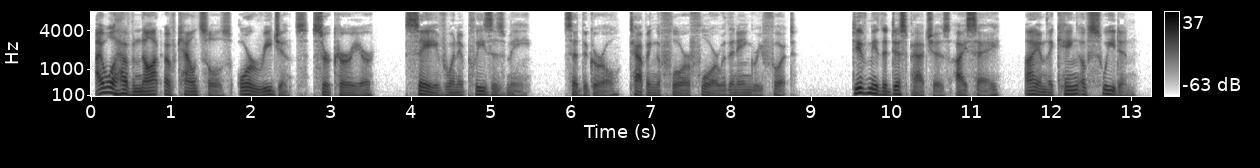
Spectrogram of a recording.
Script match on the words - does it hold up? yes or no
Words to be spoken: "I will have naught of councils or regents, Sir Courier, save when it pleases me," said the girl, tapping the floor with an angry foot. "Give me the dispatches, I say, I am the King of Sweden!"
no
